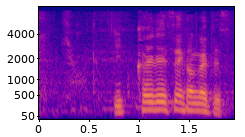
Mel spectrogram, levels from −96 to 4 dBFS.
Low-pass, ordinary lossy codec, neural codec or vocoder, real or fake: 7.2 kHz; none; none; real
